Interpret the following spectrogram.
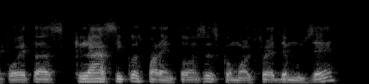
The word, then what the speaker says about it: Alfred de Musset: clásicos para entonces como alfred de musset como vamos a pronunciarlo a la francesa como hijo víctor hugo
